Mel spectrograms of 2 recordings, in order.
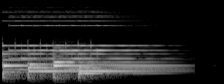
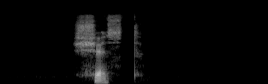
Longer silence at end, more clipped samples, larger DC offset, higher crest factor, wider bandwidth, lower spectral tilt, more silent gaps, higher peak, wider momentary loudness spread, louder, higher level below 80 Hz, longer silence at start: second, 0.4 s vs 1.3 s; neither; neither; second, 16 dB vs 26 dB; first, 16 kHz vs 11.5 kHz; about the same, -1.5 dB/octave vs -2 dB/octave; neither; first, -4 dBFS vs -8 dBFS; second, 17 LU vs 21 LU; first, -20 LUFS vs -27 LUFS; second, under -90 dBFS vs -60 dBFS; second, 0 s vs 0.75 s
